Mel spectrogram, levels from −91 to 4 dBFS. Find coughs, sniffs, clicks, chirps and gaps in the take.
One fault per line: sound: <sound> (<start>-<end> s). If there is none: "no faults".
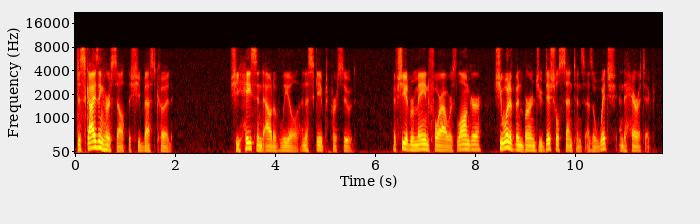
no faults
